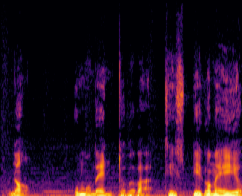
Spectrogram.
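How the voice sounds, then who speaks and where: With music in the background, a man speaks in a fairly low pitch with lively intonation. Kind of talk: poetry reading.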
